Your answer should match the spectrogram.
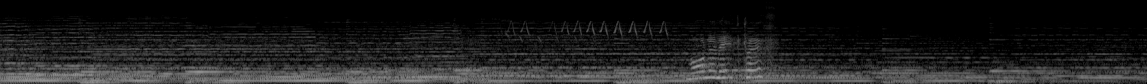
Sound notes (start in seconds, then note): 5.0 birds singing; 8.9 soft music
